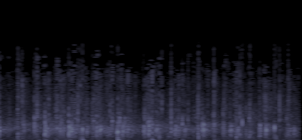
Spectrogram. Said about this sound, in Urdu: ان کی حوصلہ افزائی کیجیے گا زوردار تالیوں کے ذریعے.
